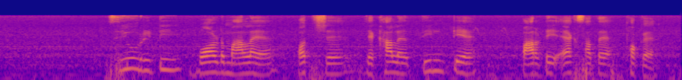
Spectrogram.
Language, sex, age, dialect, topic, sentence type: Bengali, male, 18-24, Jharkhandi, banking, statement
